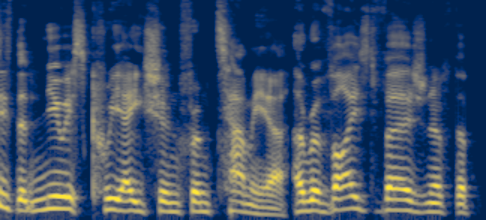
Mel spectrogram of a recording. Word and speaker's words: Tamiya: love for Tamiya, or the correct pronunciation is Tamiya. I've been saying Tamiya since I was a kid, so it's going to be hard for me to transition over to the correct way to say it, Tamiya.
